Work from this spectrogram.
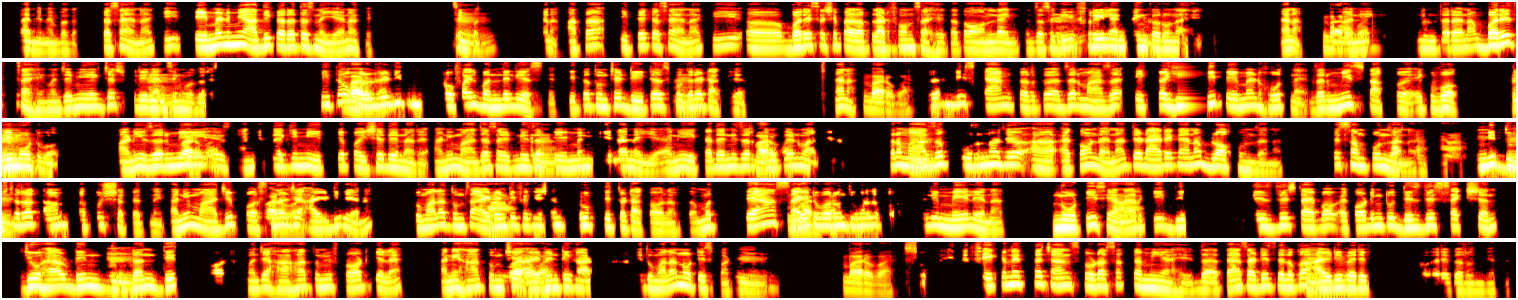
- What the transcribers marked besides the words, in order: in English: "प्लॅटफॉर्म्स"; in English: "फ्रीलान्सिंग"; other background noise; in English: "फ्रीलान्सिंग"; distorted speech; in English: "प्रोफाइल"; tapping; in English: "स्कॅम"; static; in English: "प्रूफ"; in English: "नोटीस"; in English: "दिस-दिस टाईप ऑफ, अकॉर्डिंग टू … द दिस फ्रॉड"; in English: "नोटीस"
- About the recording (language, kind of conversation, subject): Marathi, podcast, दूरस्थ कामात मार्गदर्शन अधिक प्रभावी कसे करता येईल?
